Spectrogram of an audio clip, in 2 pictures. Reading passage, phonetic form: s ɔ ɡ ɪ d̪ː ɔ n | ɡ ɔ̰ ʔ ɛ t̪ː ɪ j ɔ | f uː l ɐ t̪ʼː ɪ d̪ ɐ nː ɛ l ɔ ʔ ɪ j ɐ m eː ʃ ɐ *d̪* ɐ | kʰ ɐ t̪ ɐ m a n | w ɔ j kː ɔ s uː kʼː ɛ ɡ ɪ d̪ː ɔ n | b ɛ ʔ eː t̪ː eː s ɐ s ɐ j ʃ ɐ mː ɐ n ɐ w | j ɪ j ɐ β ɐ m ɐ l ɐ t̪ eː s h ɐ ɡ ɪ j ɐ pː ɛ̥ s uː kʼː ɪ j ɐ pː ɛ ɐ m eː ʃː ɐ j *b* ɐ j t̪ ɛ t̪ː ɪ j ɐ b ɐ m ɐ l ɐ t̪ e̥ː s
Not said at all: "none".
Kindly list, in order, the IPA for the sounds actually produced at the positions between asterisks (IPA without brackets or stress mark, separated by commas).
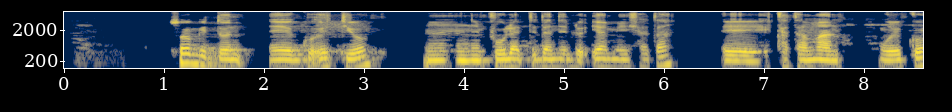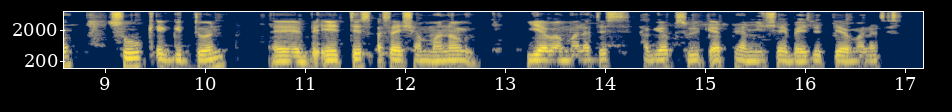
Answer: t̪, b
